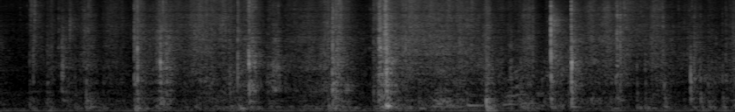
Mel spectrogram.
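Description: Scattered light taps and scrapes of a white cardboard shipping box being handled while a pencil is pushed through punched holes to mark the flap beneath.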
